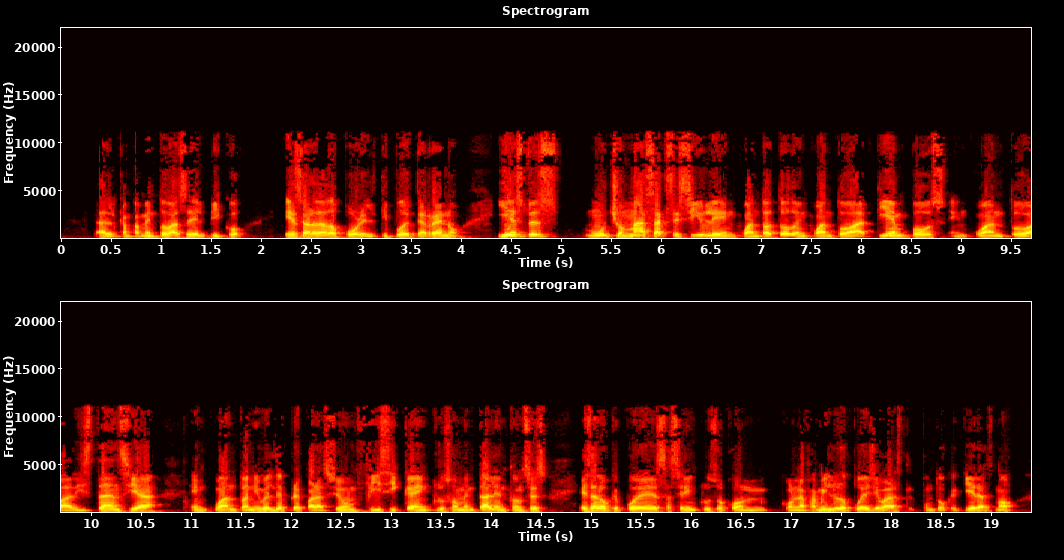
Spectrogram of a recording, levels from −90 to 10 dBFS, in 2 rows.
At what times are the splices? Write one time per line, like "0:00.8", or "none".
0:02.4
